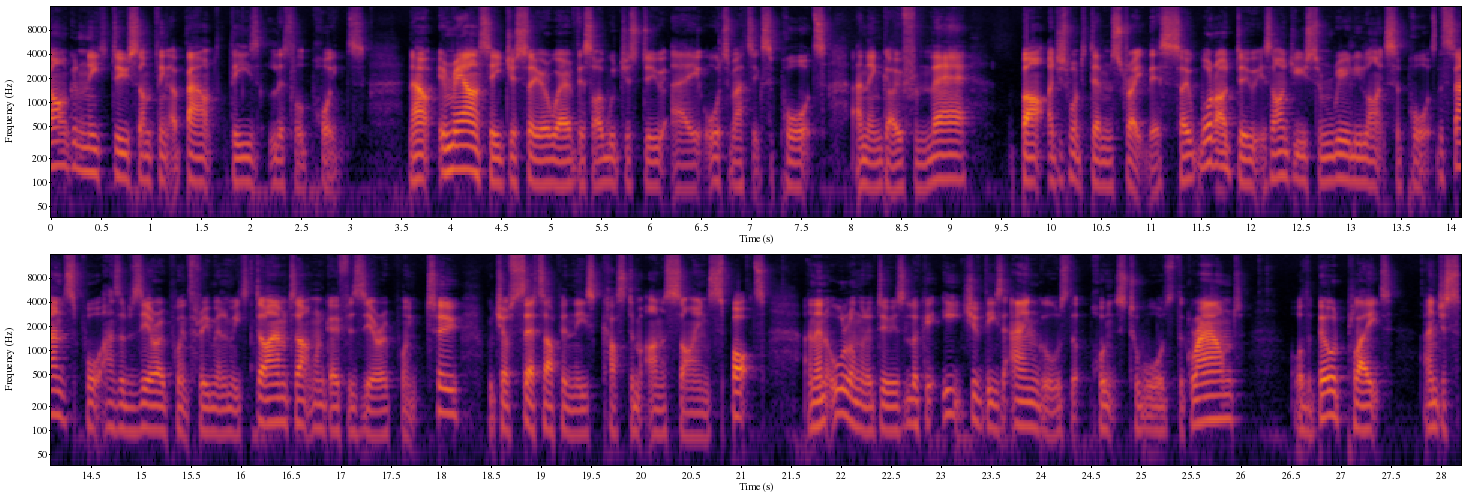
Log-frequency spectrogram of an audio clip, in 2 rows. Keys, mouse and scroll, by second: 0.0 right click, 0.8 shift+middle click, 1.6-2.0 scroll up 1, 2.7 middle click, 3.6-4.0 scroll up 1, 13.8 click, 16.1 click, 21.0 right click, 21.7 middle click, 26.1 click.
